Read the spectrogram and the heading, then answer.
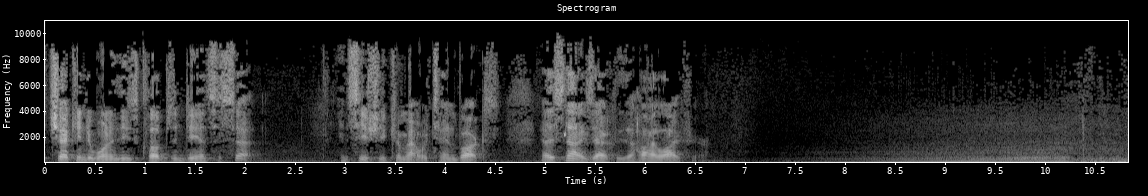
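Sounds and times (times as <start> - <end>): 
speech: 0.0 - 2.2, 3.0 - 6.7
car engine droning through a tunnel onto a turnpike at dusk: 7.3 - 10.8.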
